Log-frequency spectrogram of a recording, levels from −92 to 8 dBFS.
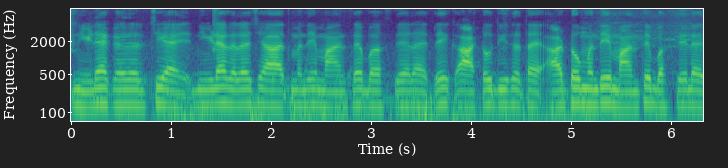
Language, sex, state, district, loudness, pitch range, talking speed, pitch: Marathi, male, Maharashtra, Gondia, -18 LUFS, 125-135 Hz, 200 wpm, 130 Hz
